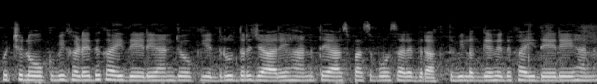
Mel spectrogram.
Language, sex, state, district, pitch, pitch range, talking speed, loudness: Punjabi, female, Punjab, Kapurthala, 190 Hz, 185-200 Hz, 270 wpm, -14 LUFS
